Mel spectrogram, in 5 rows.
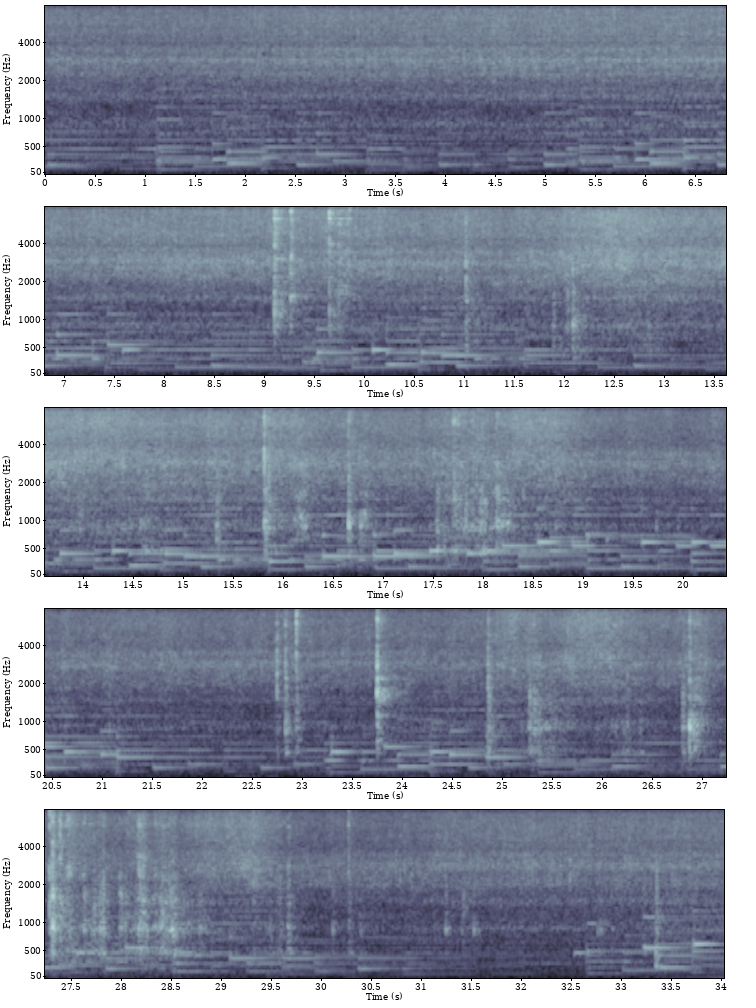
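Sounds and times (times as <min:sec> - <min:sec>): vegetables sizzling in a pot: 0:00.0 - 0:34.0
background music: 0:01.2 - 0:34.0
metal ladle scraping a pot: 0:09.1 - 0:10.0, 0:14.5 - 0:18.6, 0:26.2 - 0:29.0.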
